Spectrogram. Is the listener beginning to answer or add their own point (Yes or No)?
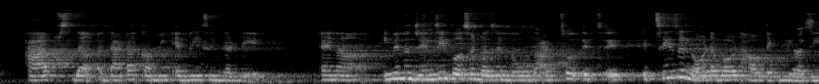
Yes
